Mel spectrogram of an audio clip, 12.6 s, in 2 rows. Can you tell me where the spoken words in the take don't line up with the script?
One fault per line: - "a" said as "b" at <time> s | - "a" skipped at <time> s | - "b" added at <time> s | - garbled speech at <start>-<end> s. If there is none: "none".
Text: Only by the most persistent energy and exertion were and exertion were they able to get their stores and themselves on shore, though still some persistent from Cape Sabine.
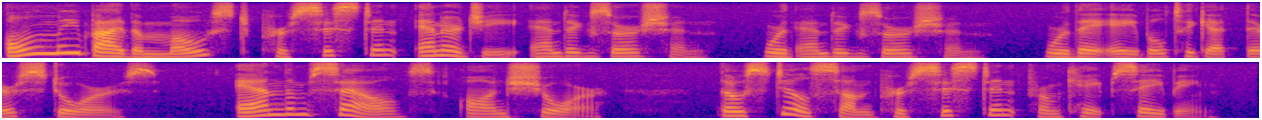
none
